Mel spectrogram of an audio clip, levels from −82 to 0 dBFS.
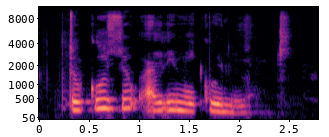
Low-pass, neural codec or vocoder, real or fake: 9.9 kHz; codec, 16 kHz in and 24 kHz out, 1.1 kbps, FireRedTTS-2 codec; fake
